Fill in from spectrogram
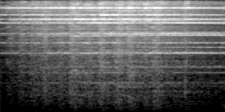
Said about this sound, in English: I love serving mass, and I love ringing the bell, and I love getting the altar and wine and giving it to the priest, and I really, really, I loved every minute of it.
